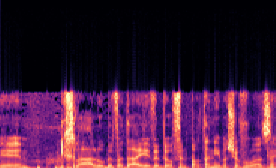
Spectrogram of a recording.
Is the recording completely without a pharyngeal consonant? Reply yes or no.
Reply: yes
